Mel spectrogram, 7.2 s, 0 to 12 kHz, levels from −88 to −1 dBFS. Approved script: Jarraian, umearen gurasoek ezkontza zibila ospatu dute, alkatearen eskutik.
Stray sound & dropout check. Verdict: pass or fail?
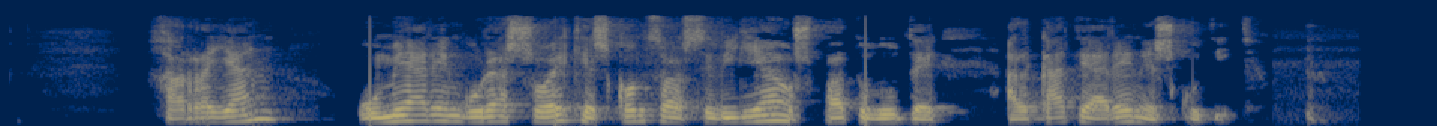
fail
